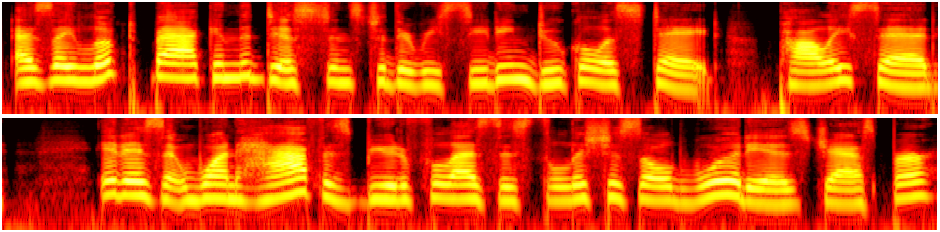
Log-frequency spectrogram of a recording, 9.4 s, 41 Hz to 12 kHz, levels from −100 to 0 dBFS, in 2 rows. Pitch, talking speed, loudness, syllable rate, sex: 205 Hz, 175 wpm, -23 LUFS, 4.9 syllables/s, female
